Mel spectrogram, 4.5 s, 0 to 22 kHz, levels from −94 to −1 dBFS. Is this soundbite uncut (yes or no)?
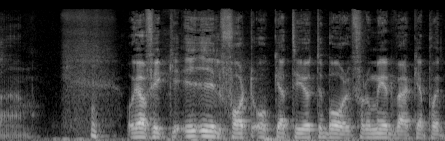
yes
